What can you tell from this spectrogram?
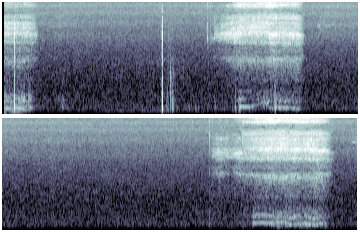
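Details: A sleeping Malinois dog snoring: two long, hissing, rattly breaths several seconds apart, about eight breaths a minute.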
